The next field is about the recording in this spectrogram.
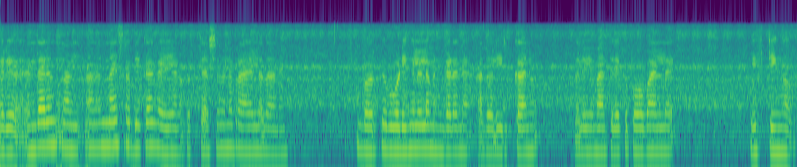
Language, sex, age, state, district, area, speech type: Malayalam, female, 45-60, Kerala, Kozhikode, rural, spontaneous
